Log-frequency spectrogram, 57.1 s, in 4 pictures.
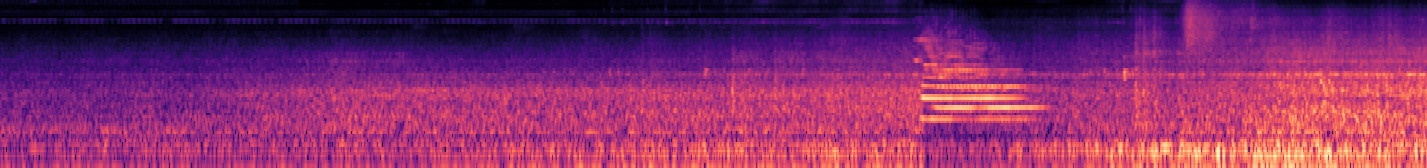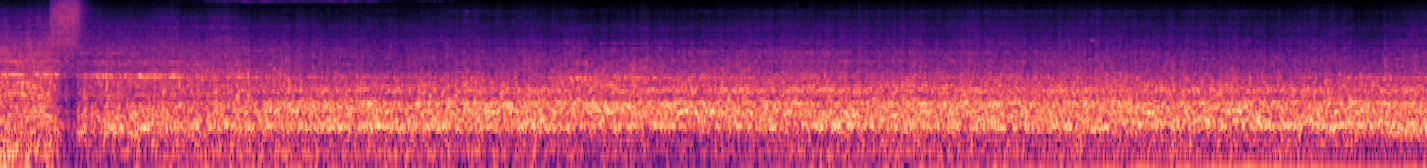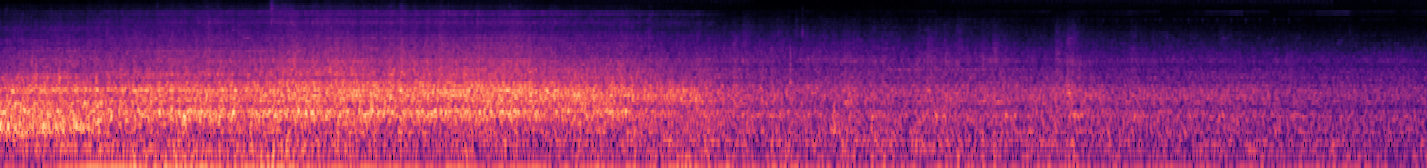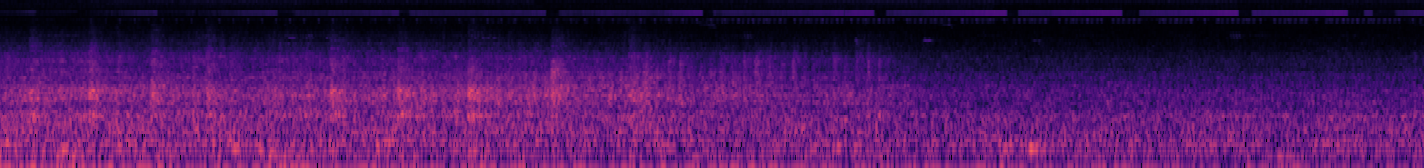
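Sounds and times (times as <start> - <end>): train passing: 0.0 - 57.0
wheels clickety-clack: 6.0 - 8.9, 10.7 - 41.1, 43.0 - 52.1
locomotive horn blast: 9.1 - 10.6.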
